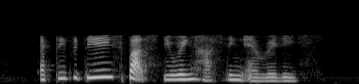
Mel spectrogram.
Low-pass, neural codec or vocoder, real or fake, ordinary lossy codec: 7.2 kHz; codec, 44.1 kHz, 7.8 kbps, Pupu-Codec; fake; AAC, 16 kbps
